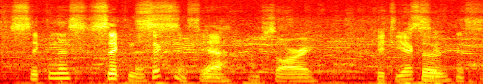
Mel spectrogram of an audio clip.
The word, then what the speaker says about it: Syknis: And let's see, Rosalina, how do you say that name? Syknis. Syknis.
